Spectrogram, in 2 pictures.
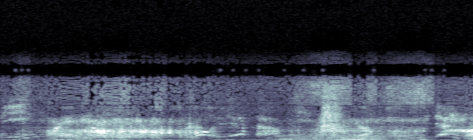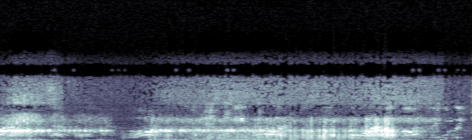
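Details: A man snoring very loudly: loud, rough, rattling breathing in long repeated bursts; heavy snoring.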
